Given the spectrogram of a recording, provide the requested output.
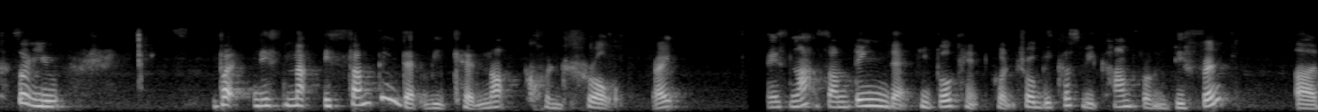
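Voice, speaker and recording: A woman with a Malaysian English accent lectures her students in a chatty, informal way, dropping tag questions as she goes. Her voice sits a little low and sounds mellow. The recording is dull and lo-fi. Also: husky.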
